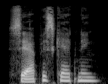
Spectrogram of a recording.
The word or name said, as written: særbeskatning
